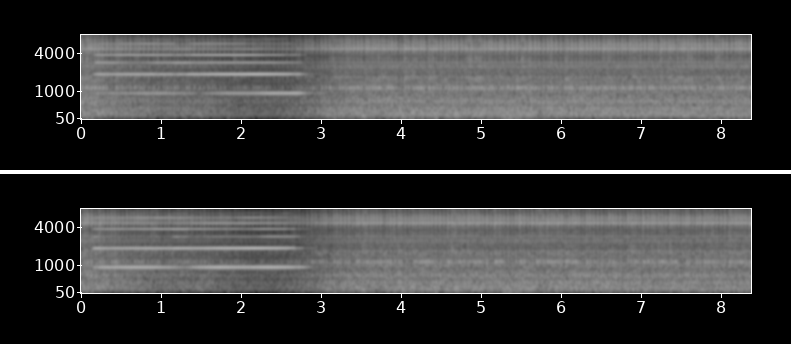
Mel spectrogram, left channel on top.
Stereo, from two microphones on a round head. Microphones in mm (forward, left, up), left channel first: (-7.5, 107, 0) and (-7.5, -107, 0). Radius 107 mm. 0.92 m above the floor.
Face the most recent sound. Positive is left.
turn(degrees=-50)  # may be behind; listen again after turning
